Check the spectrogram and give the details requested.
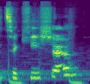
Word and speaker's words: Takisha: add is that so my first name is actually takisha yeah so um just to clarify on that side and I get a lot of um mispronunciations with my name but I was named after my brother's um first grade crush so um yeah I like to always get that right just on his behalf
